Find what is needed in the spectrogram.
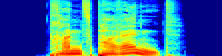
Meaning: banner
- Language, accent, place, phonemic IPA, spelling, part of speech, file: German, Germany, Berlin, /ˌtʁanspaˈʁɛnt/, Transparent, noun, De-Transparent.ogg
